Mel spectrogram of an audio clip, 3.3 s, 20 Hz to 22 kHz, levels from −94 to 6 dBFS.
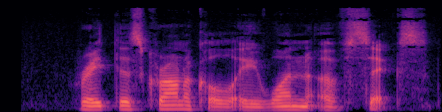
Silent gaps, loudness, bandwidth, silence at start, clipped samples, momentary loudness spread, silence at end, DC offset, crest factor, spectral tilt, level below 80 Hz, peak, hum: none; -30 LUFS; 16 kHz; 0.6 s; under 0.1%; 5 LU; 0.1 s; under 0.1%; 20 dB; -4 dB/octave; -76 dBFS; -10 dBFS; none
